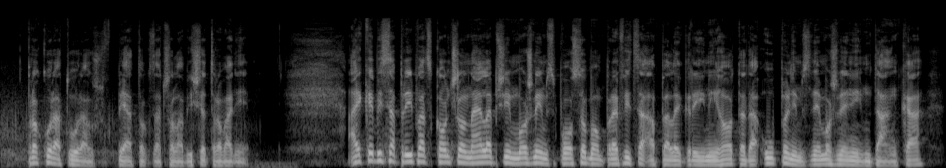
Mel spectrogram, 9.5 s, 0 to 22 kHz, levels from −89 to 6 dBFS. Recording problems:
traffic noise; faint; until 3 s; 30 dB below the speech

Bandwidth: 14 kHz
